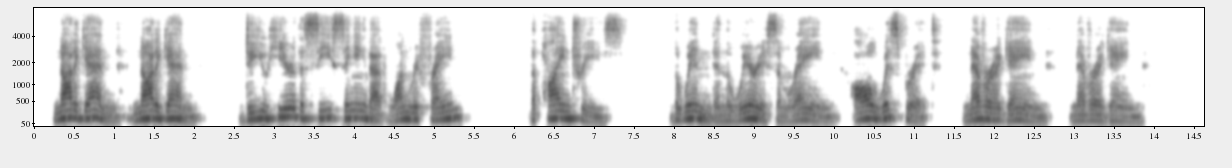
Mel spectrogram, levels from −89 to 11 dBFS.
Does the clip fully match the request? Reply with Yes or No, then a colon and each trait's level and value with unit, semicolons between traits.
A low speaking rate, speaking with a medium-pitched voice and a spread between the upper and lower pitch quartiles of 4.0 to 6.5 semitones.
No: slow, 120 wpm; low, 120 Hz; wide, 5.4 semitones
